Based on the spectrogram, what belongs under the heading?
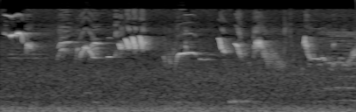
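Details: Canary song used as a training tutor in Indonesia, a string of bright whistled swoops and short chattering trills, some notes repeated in quick pairs, with faint low background noise.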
